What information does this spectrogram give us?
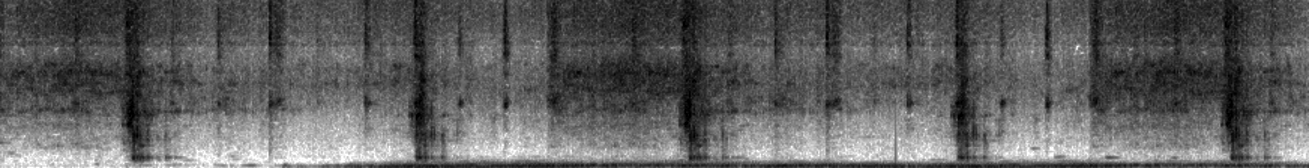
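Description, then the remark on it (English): A steady hiss of imitated rainfall with scattered sharp taps like drops, over a low rushing rumble that swells in after a couple of seconds, moderately loud. “I know there's a lot of places that maybe some of your listeners might be enduring some drought, so we're going to give you guys a little bit of rain here as best we can.”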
